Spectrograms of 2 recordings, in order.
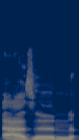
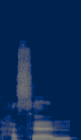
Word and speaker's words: Hassan: Nicole says Azan, but his friends and family pronounce it Hassan throughout the show.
